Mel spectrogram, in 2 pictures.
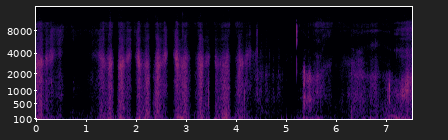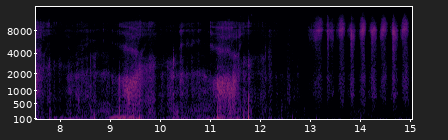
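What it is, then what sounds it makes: Silicone microphone ear being rubbed. Fingertips and nails rub and scratch the soft silicone ear of a gray binaural dummy-head microphone. Quick, bright scratchy strokes sit over a heavy low rumble, then give way to slower muffled rubbing swells. A fast series of sharp high scratches ends the clip.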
